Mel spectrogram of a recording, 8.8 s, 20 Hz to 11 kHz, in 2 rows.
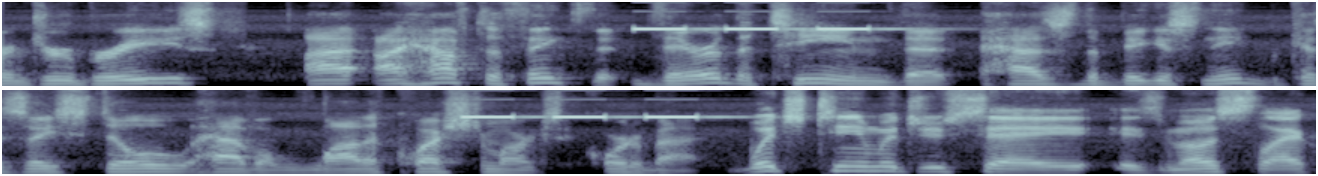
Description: Beep code, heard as a piezo beeper, played twice, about 3650 Hz, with speech in English. 3 short. In AMI BIOS tables: failure in the first 64 KB of memory; in Dell tables: chipset error.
